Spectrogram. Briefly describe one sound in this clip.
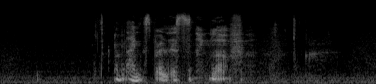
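A woman speaks tearfully up close.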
